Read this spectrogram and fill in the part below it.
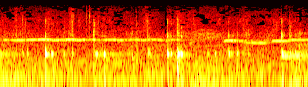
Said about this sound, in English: Do you hear whistling? Yes, I do. That's so weird. I always hear that song when I'm cooking.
